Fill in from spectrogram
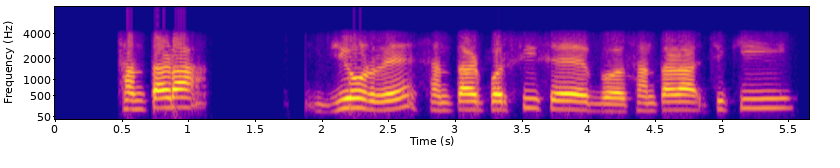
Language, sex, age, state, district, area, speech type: Santali, male, 30-45, West Bengal, Paschim Bardhaman, urban, conversation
